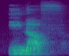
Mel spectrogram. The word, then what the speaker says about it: enough: la so e not enough inaf gh in questo caso si pronuncia come una f ma la girata a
